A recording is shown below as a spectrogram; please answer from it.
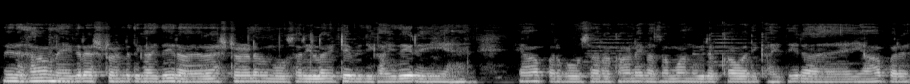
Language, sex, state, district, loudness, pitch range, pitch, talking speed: Hindi, male, Haryana, Charkhi Dadri, -18 LUFS, 125-140 Hz, 130 Hz, 230 wpm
